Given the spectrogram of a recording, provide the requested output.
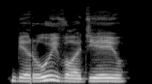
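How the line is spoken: Bored voice. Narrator (Russian): скучным голосом произнес Семен Владимирович

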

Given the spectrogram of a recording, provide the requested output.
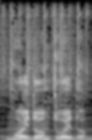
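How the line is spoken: Dry monster reply. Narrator (Russian): ответило чудище столь же сухо

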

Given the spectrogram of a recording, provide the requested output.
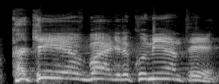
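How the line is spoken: Shouted. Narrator (Russian): крикнул

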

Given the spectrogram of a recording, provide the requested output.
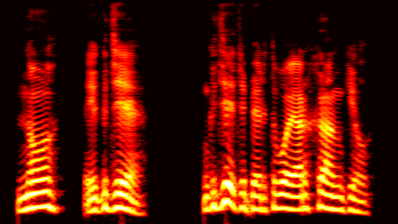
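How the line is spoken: Strained, forced out. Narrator (Russian): Кое-как выдавил Зейл

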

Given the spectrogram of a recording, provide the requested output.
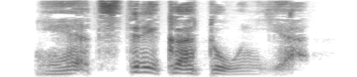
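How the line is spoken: Gatekeeper's whisper. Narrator (Russian): прошептала привратница

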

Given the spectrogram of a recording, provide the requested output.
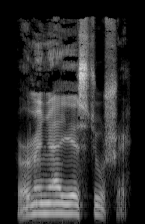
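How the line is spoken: Grumbling. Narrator (Russian): проворчал Ритвенко

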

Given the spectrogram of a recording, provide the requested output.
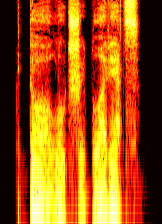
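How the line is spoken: Whisper. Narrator (Russian): прошептала вуаль

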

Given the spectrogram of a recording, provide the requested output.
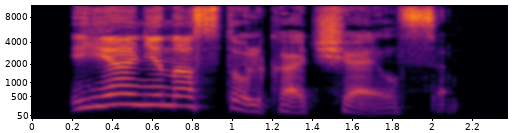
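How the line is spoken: Amused snort. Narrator (Russian): хмыкнул он

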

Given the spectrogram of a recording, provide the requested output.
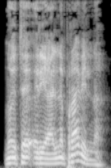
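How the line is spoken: Sighing. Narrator (Russian): вздохнул стоявший рядом с Роджером Мак

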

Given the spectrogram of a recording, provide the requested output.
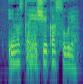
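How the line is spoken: Gloomy agreement. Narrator (Russian): мрачно поддакнула я

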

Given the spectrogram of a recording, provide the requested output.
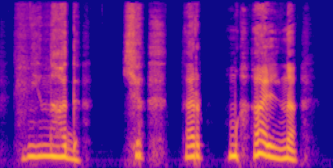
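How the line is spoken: Strained. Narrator (Russian): выдавила из себя Алиса

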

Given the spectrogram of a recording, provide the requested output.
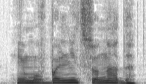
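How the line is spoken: Trembling young female voice. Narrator (Russian): Дрожащим голосом сказала девушка

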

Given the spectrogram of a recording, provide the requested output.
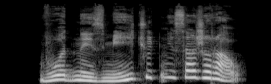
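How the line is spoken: Admiring exclamation. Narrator (Russian): восхищенно воскликнул Иллик

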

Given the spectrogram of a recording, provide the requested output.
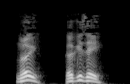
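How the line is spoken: Cold. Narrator (Vietnamese): Kim Quang Dao lạnh lùng thốt

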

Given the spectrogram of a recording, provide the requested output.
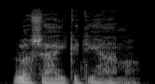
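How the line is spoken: Murmured in her ear. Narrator (Italian): le mormorò all'orecchio

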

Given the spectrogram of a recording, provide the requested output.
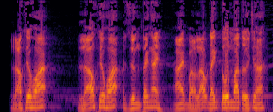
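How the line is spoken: Loud angry shout. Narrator (Vietnamese): tiếng Hầu Nhị quát to

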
